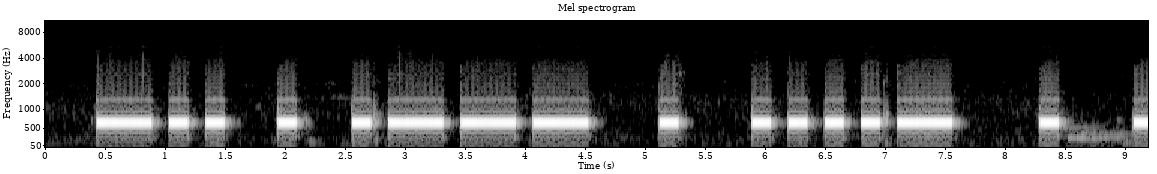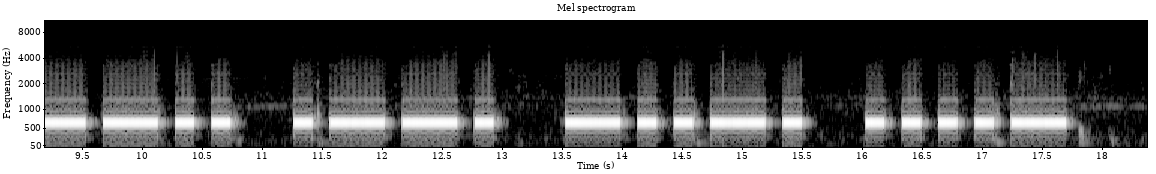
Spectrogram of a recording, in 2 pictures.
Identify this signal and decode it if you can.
Morse code, heard as a keyed tone, about 8 wpm, 660 Hz. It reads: DE JE4EZP/4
